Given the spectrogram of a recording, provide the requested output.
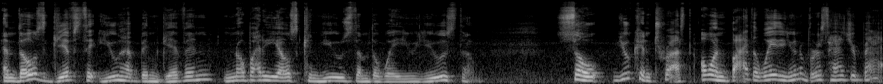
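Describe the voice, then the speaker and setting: A woman speaks at a moderate pace in a fairly low pitch, her dark, mellow tone somewhat breathy and her intonation lively. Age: 70s. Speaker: author and coach. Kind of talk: interview.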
